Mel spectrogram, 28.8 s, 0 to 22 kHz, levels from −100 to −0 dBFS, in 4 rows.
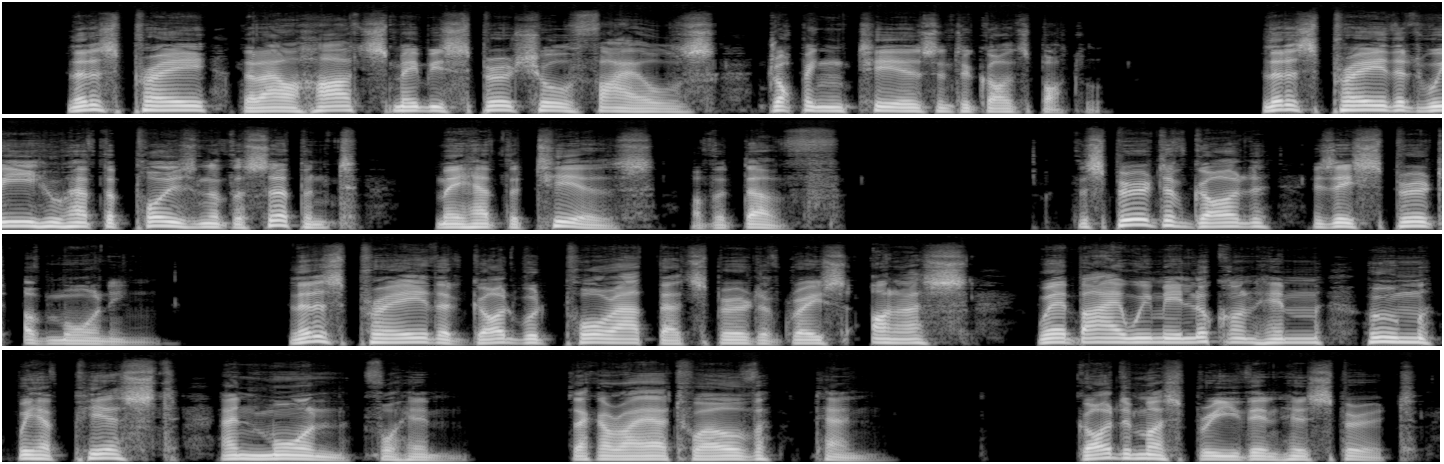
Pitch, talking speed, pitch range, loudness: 125 Hz, 165 wpm, 110-145 Hz, -20 LUFS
